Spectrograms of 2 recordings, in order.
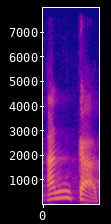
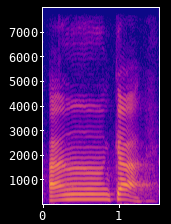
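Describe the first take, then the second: First: The n sound is pronounced clearly. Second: The n sound is hidden and nasal. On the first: The speaker calls it wrong. "bukan anka" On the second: The speaker calls it right. "dibacanya samar-samar atau tidak jelas"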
